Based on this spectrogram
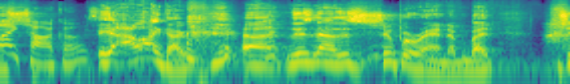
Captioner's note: laugh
